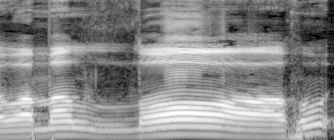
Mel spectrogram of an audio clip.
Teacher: وَمَا اللَّهُ، یہاں لفظ اللہ کو موٹا پڑھیے گا، لفظ اللہ سے پہلے، لفظ اللہ کے لام سے پہلے جب کسی حرف کے اوپر زبر ہو یا پیش ہو تو موٹا پڑھتے ہیں، یہاں میم کے اوپر زبر ہے، لفظ اللہ کو خوب موٹا کر کے پڑھیے گا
